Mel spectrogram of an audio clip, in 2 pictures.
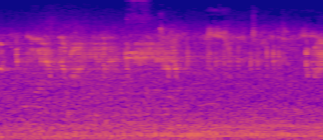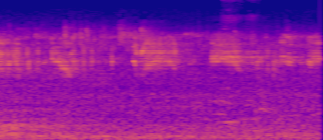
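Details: Edible-nest swiftlets connected with swiftlet farming: bursts of high, buzzy twittering from many birds rise and fade in overlapping waves over continuous broadband hiss.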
